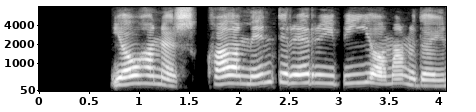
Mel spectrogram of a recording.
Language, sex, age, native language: Icelandic, male, 11, Icelandic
